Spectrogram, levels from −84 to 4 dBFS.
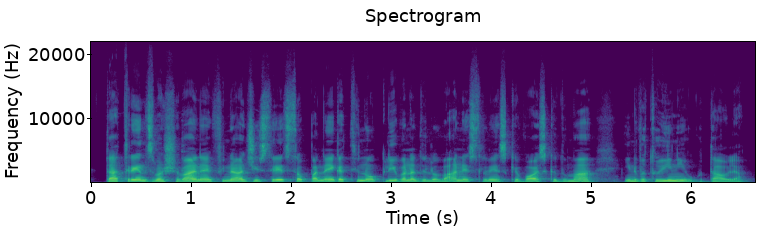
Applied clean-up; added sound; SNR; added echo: neural mask model Resemble Enhance denoiser.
